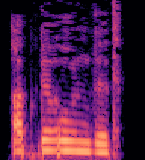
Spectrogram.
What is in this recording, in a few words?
"abgerundet", German; adjectives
